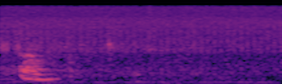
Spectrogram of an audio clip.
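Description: A short spoken "oh" that falls in pitch, then a faint steady low hum from the toy mini washing machine running.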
